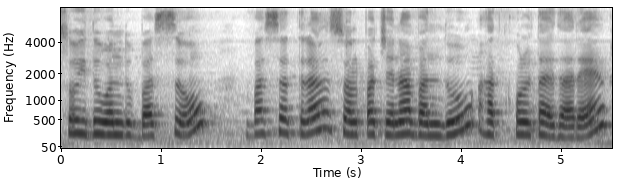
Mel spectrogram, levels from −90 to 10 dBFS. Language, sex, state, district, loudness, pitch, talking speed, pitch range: Kannada, female, Karnataka, Bangalore, -16 LUFS, 230 Hz, 110 wpm, 220-250 Hz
